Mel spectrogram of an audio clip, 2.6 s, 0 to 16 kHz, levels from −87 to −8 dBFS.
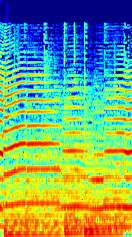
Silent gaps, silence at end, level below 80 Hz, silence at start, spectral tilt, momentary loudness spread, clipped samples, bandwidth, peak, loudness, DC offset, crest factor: none; 0 s; -22 dBFS; 0 s; -5 dB/octave; 4 LU; under 0.1%; 11.5 kHz; 0 dBFS; -13 LUFS; 0.5%; 12 dB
